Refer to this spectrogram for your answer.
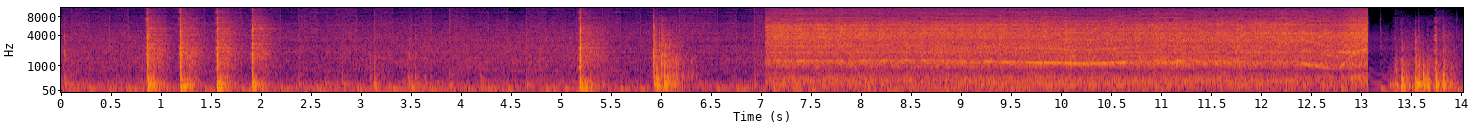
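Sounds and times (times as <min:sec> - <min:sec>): power tool whining: 0:07.0 - 0:13.1.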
